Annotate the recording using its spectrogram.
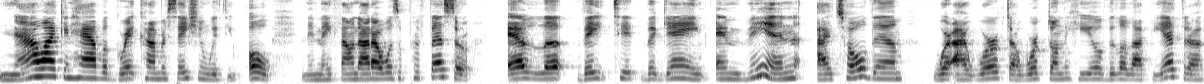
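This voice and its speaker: A woman speaks in a normal speaking voice at a moderate pace, medium in pitch with ordinary variation. The recording is very clean, the background silent. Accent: American. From United States. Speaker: podcast host, former professor. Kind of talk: podcast conversation.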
